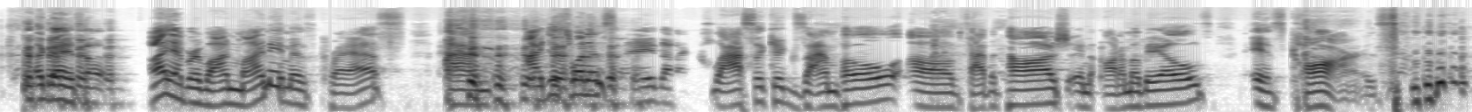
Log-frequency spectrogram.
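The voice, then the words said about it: Bad Valley girl American accent. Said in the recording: “I'm going to try and do Chris's voice. ... Really badly and be a total Cali ... Sound like a Valley girl every time you try to do an American”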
